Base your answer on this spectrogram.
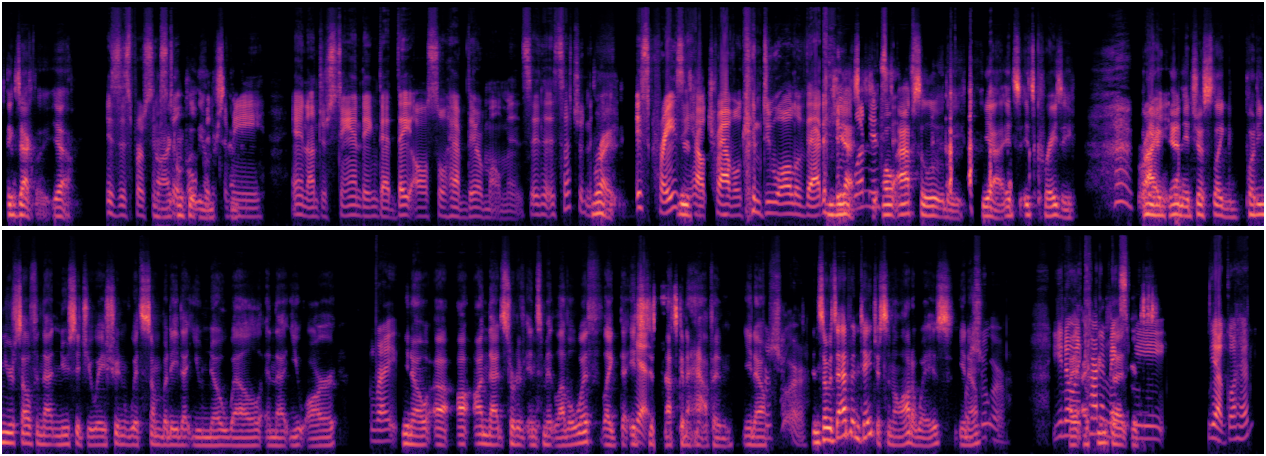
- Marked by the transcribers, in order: laughing while speaking: "can"; laughing while speaking: "in"; laugh; tapping
- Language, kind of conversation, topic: English, unstructured, How do shared travel challenges impact the way couples grow together over time?
- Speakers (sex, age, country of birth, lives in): female, 55-59, United States, United States; male, 20-24, United States, United States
